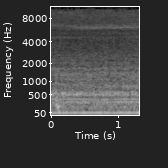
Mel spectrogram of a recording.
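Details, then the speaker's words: 1987 Marinette 32 sedan flybridge, starboard inboard engine at 1,000 rpm, after the propeller shaft was aligned by adjusting the motor mounts to cure a shaft vibration. Deep steady drone with no thumping; the shaft is smooth, with barely any movement. "that right there is as smooth as butter. There's like no just barely any movement. And that's at I'm sitting at 1,000 RPM right there too, guys."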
